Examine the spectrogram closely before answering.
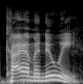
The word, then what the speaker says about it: Kaiaimunu: Kaiaimunu.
